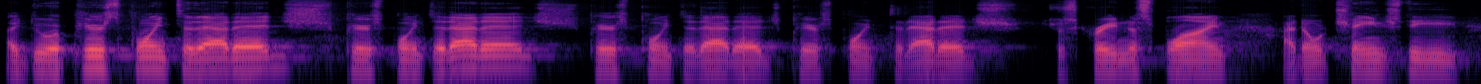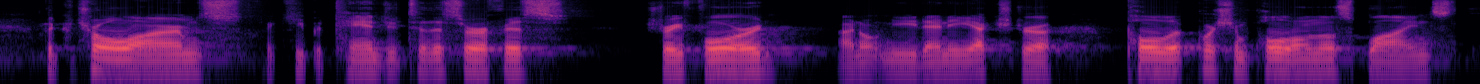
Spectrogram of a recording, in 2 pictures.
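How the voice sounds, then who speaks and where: Man, Boston accent, lowish voice, easygoing step-by-step demo, conference room. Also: moderate pace. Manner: relaxed, joking, step-by-step. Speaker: presenter. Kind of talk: live technical demo.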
